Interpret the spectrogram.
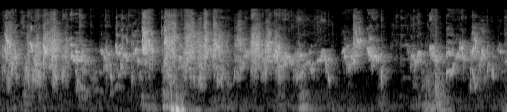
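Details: Busy chatter from pet budgerigars, thick overlapping warbles and harsh squawks, with a few soft low thuds beneath the birds.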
